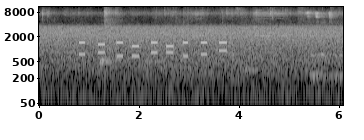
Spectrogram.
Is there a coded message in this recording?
Yes: DTMF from 0.8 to 3.7 s, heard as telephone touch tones, dialled by hand, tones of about 120 ms, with phone line noise and the noise of a subway station. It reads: 68319736#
